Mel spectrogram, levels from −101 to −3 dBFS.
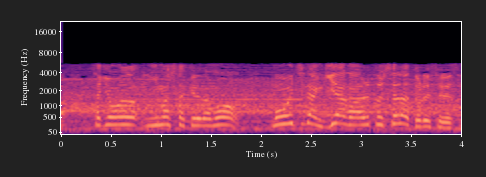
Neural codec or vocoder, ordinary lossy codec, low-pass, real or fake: none; none; 5.4 kHz; real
